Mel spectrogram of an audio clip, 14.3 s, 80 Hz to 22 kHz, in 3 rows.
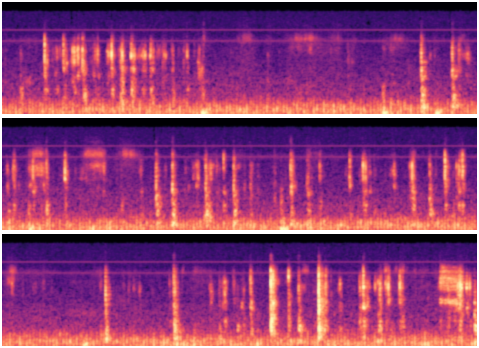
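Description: Near silence broken by faint, scattered clicks and taps: a pen stylus on a Wacom Cintiq 22 drawing screen and keyboard shortcut keys, with the taps coming more often near the end.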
